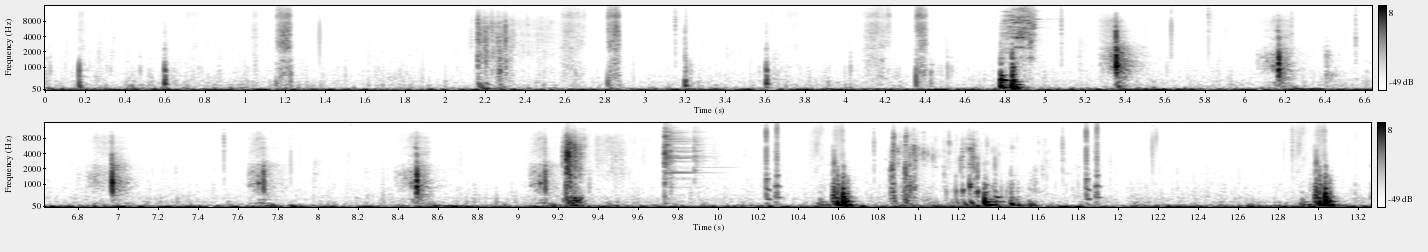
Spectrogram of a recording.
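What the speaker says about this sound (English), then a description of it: "Reluctant chop chop chop. Slice the bread." A bread loaf being sliced in the cooking game Cucina Stella, giving a run of quick, close chopping cuts in an uneven rhythm, with a few louder thunks and faint rustling.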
